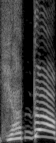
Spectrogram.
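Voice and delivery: very high, scared, frightened shouting cry. Narrator reads a woman answering through the door to those pounding on it, shouting. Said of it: "закричала Ирка".

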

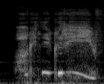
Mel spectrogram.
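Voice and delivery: cried out loudly, way up high. Reading the princess calling out to the griffin, exclaimed. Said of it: "воскликнула принцесса".

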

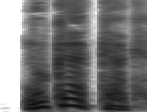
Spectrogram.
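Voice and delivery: breathed out on a sigh. The narrator answers a frightened failed thug in a dark alley, sighing. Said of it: "вздохнул я".

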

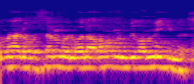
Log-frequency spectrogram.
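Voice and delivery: plain

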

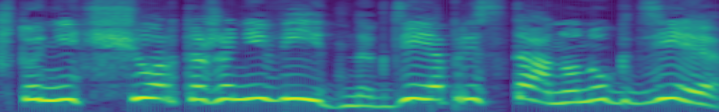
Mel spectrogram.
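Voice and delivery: high, loud, plaintive, pleading shout. The captain argues with an old man about where to land, plaintive shout. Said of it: "жалобно закричал капитан".

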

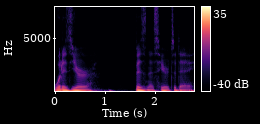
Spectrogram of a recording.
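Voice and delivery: imitated aggressive man's voice. Retelling a guy at the post office door, imitating an aggressive man. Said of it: "really aggressive".

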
